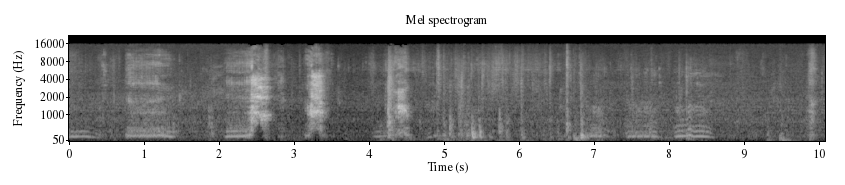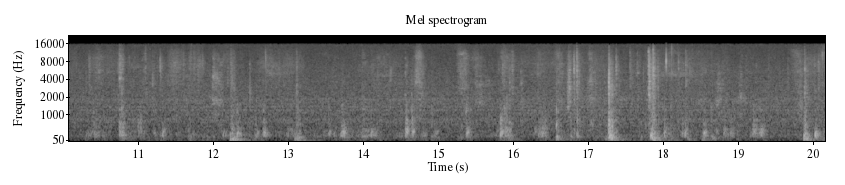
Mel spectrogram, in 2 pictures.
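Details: Puppies at play at night: several growls and sharp little barks early on, then quieter scuffling, clicks and tapping as the play continues indoors.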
